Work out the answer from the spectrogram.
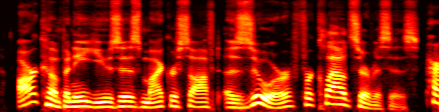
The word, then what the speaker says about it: Azure: It's the sound you find in words like vision or treasure. That's it. It's a soft buzzing sound. Azour. So you'd say, "Our company uses Microsoft Azour for cloud services."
